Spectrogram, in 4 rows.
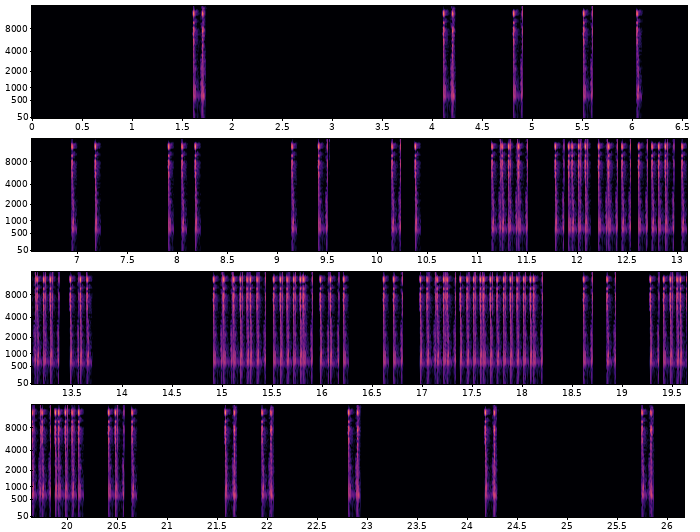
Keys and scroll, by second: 1.7 alt+space, 7.9 ctrl+space, 20.5 alt+space.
